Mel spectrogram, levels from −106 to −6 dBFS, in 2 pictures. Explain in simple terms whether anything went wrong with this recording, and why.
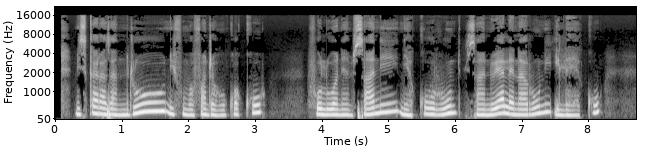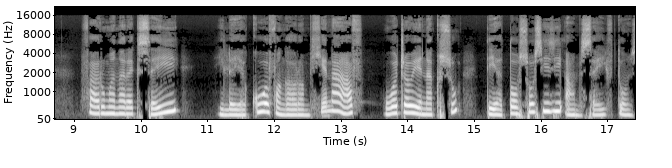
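Nothing went wrong with this recording, and the speech comes across without any technical problem. No working paths are listed to comment on, so there is nothing further to point out.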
